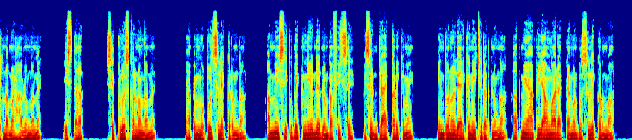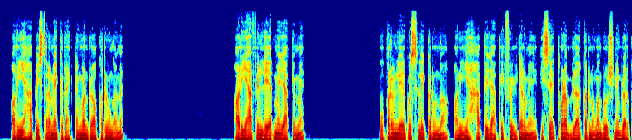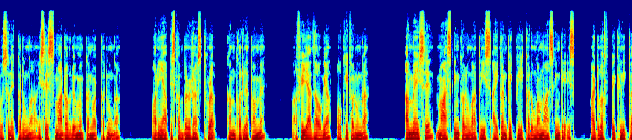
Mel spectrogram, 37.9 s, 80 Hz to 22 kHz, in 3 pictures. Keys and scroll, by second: 3.5 ctrl+j.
